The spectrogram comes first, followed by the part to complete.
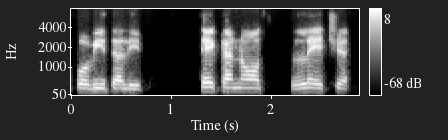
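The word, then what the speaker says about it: Lecce: Italy take a note Le it spells l e c c e and it sounds just like milk in Spanish leer exactly the same spells different but you pronounce the same it's beautiful Beau I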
